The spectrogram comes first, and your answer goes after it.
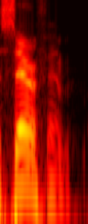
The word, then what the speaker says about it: Sserafim: there dude that was tight the seraphim the seraphim okay now I know how to say it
